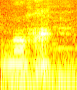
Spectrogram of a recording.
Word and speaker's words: loch: we have a lot it's spelled l-o-c-h but it has to be said with that very raspy sound at the end of it La Lomond so again this is the Lomond area lock moment and there are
